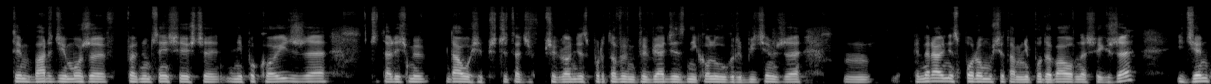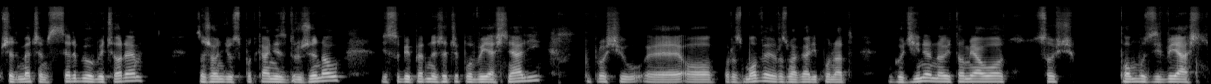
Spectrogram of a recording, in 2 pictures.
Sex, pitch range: male, 120-135 Hz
